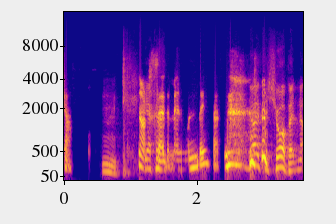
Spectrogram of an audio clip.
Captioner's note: laughing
